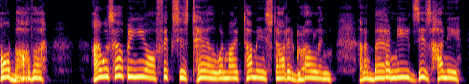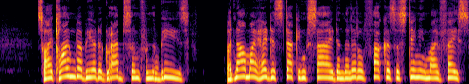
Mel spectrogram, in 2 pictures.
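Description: Here is a put-on character voice at a fairly high pitch. It moves at a moderate pace. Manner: apologetic, whiny.

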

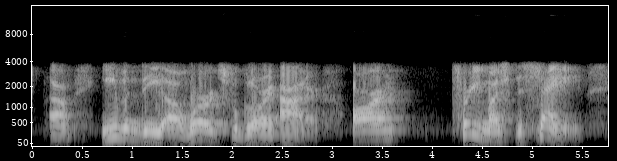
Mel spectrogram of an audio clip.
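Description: There is audible room echo as a man with an American accent talks at a fairly slow pace, using lively intonation and long, frequent pauses. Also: fairly high pitch for a man. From Brooklyn, New York City. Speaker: lay preacher. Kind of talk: sermon. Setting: phone call.

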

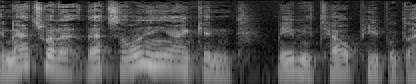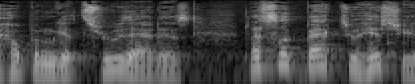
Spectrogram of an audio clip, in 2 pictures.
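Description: With an American accent, a man talks at a fairly quick pace in a dark, mellow, somewhat breathy voice that makes very wide pitch swings. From Michigan, US Midwest. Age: 60s. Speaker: financial advisor. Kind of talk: casual chat.

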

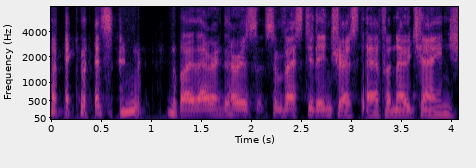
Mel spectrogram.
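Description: Against a quiet backdrop, the talking proceeds at a medium tempo. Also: man. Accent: British. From Britain. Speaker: startup founder and CEO. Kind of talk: interview.

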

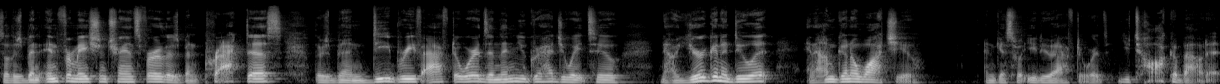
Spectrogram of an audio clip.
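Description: With an animated tone and ordinary pitch variation, a man of medium pitch talks at a moderate pace on a very clean recording with a silent background. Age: 40s. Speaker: pastor. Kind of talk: sermon.

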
